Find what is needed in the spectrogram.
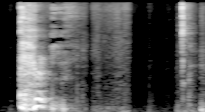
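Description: A man coughs, clearing his throat: one sudden harsh burst about a quarter second in that trails off within a second.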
